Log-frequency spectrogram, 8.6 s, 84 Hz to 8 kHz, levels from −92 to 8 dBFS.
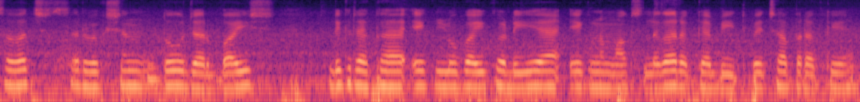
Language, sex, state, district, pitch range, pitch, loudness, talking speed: Hindi, female, Haryana, Jhajjar, 155-170 Hz, 165 Hz, -16 LUFS, 140 wpm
